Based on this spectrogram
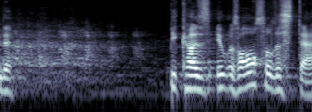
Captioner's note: laughter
